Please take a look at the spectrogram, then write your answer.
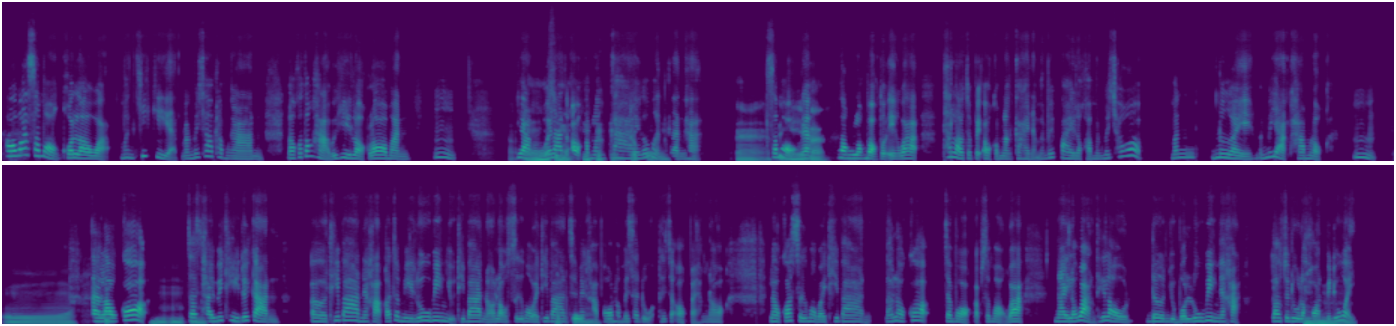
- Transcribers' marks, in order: chuckle
- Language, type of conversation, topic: Thai, podcast, มีวิธีทำให้ตัวเองมีวินัยโดยไม่เครียดไหม?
